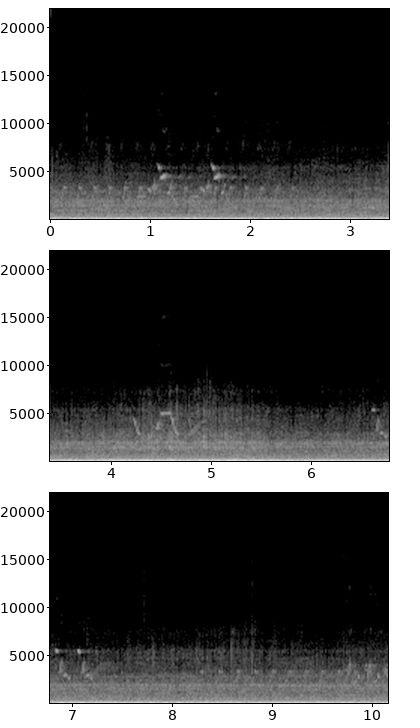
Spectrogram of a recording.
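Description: Steady low rumble of a Norfolk Southern diesel locomotive's engine as it pulls its train slowly out of the yard. A few short high chirps come through over it.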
